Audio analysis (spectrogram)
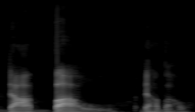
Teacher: In Bisaya, we don't say Davao because we don't have the V sound. So instead, we use the B sound.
